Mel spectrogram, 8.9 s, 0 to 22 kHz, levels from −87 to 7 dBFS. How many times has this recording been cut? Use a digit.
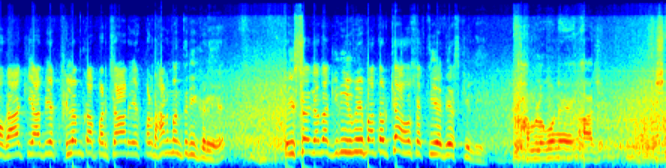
1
